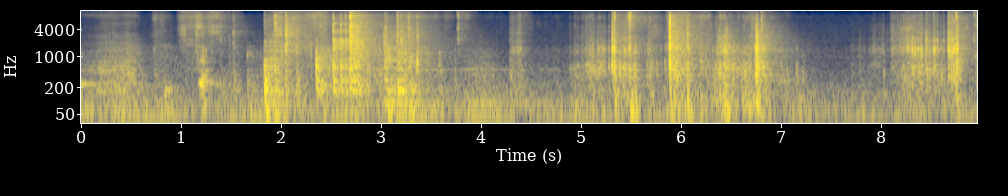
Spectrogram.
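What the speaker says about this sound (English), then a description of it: "I'm going to cut a piece that will fit in here." Scissors cut a piece of paper for an autumn mini folio, a series of quiet snips and paper rustles in short bursts with pauses between them.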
